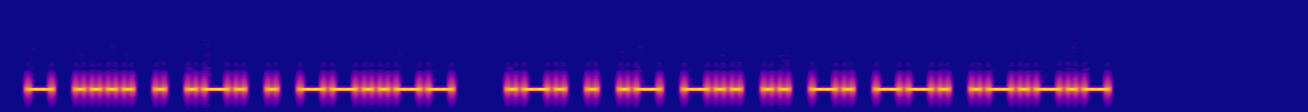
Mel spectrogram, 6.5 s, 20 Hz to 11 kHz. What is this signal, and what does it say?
Morse code, heard as a keyed tone, about 30 wpm, 700 Hz. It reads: THERE, READING.
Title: Sentences from Top 1000 Words - Review Part 3 - 30wpm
